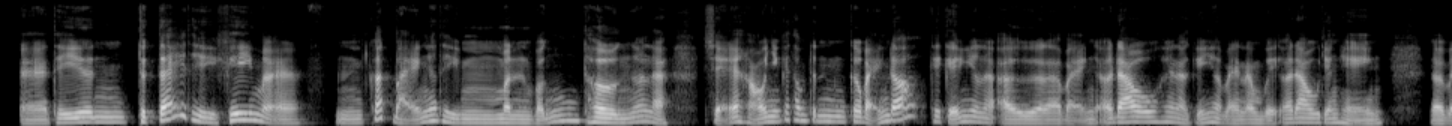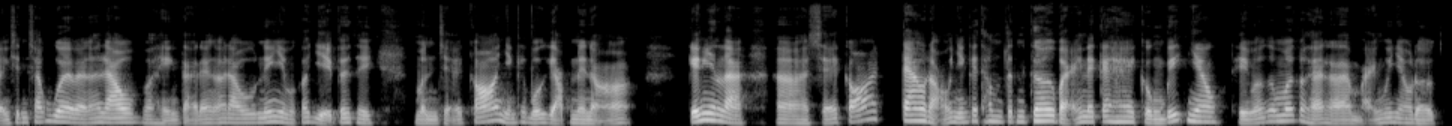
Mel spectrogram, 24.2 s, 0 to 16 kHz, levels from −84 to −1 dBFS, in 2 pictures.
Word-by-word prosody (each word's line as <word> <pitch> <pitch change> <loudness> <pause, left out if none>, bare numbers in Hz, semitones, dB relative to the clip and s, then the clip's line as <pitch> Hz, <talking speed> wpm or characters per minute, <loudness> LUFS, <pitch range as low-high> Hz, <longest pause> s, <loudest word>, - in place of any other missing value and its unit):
À, 100 0 -3
thì, 125 +2 +2
ừm, 140 0 0
thực 145 0 -1
tế 220 - +5
thì 140 - -2
khi 195 +8 +2
mà, 105 - 0 0.3
ừm, 110 -1 -7
kết - - 0
bạn 100 +10 -2
á, 170 - +2
thì 130 -6 -2 0.3
mình 110 -2 0
vẫn 155 - -3
thường 130 -2 +4
á 150 +2 -2
là 105 -9 -1 0.3
sẽ - - +1
hỏi - - 0
những 150 - -2
cái 200 - -7
thông 185 -2 -3
tin 155 -2 -4
cơ 150 +1 +1
bản 155 +3 0
đó, 235 +12 +3
cái 150 -2 -5
kiểu - - +1
như 150 0 -3
là, 130 - -3
ừ, 105 0 -1
là 100 0 -2
"bạn 95 +6 -6
ở - - -1
đâu?", 145 +2 +4
hay 140 -1 -6
là, 115 - -3
kiểu 110 +4 -6
như 135 - -5
là, 130 - -4
"bạn 100 -1 -4
làm 105 -1 -2
việc 95 - -4
ở 120 - -1
đâu?" 130 -1 +2
chẳng 120 +1 -3
hạn, 95 -1 -4 0.4
rồi 95 0 +1
"bạn 100 - -3
sinh 130 +3 -6
sống 140 +3 -2
ở - - -6
quê 145 -3 +4
bạn 115 -2 +2
ở 130 - -2
đâu 130 0 +5
và 110 -4 -7
hiện 95 -1 -5
tại 95 +1 -4
đang 110 +2 -1
ở 125 +2 -2
đâu?", 120 0 0
nếu 135 +3 0
như 140 -3 0
mà 110 - -5
có 135 - -3
dịp 125 -5 -1
á 125 - +1
thì 110 -3 -2 0.3
mình 100 0 -2
sẽ 100 +1 -5
có 140 +6 +5
những 125 -10 -1
cái 140 - -8
buổi 115 0 -1
gặp - - 0
này 105 -2 0
nọ. 100 - 0 0.5
Kiểu 150 - +8
như 195 -2 +5
là, 125 -9 +5 0.2
à, 105 -3 +1
sẽ 105 +4 -3
có 210 - +1 0.2
trao 175 -1 +7
đổi 135 - +1
những 135 0 -1
cái 165 - -1
thông 155 -1 -5
tin 150 0 -3
cơ 165 +1 +6
bản 140 -2 +3
để 145 - +4
cả 155 +1 0
hai 145 -1 +1
cùng 110 -4 -1
biết 180 +4 +1
nhau 145 -3 +1
thì 100 - -1
mới 115 +6 -1
có 160 - -1
mới 170 +1 +1
có - - -3
thể 110 -1 +2
là 110 - -1
làm 100 -2 0
bạn 105 +5 -5
với 130 - -3
nhau 120 -3 -3
được. 100 -1 -2
130 Hz, 275 wpm, -24 LUFS, 105-150 Hz, 0.5 s, Kiểu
